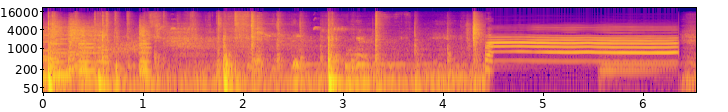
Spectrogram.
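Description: Music with a few sharp knocks. About four and a half seconds in, a meme sound effect cuts in: a long, steady, held crying wail lasting about two seconds, which stops suddenly.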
